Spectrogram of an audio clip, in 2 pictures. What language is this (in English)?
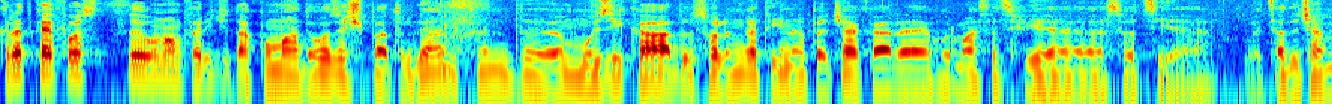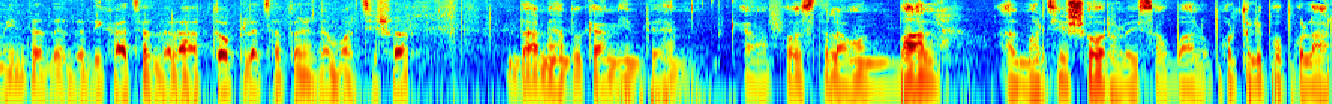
Romanian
